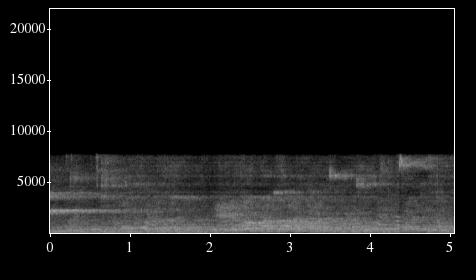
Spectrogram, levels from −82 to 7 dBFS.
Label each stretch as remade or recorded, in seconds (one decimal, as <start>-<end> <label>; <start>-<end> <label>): 0.0-1.0 recorded; 1.0-4.1 remade; 4.1-4.5 recorded; 4.5-5.1 remade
